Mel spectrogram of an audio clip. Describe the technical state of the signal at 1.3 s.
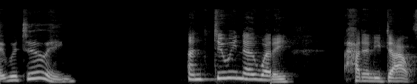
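At 1.3 s the speech signal is intact, with no audible fault at that moment.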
